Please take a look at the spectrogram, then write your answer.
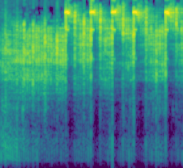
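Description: A Bilt Hard chainsaw, already warm with the choke off, revs loudly and close by in quick repeated bursts of high-pitched buzzing.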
